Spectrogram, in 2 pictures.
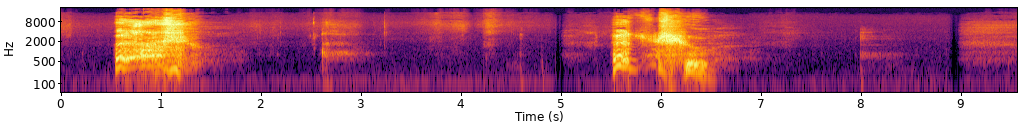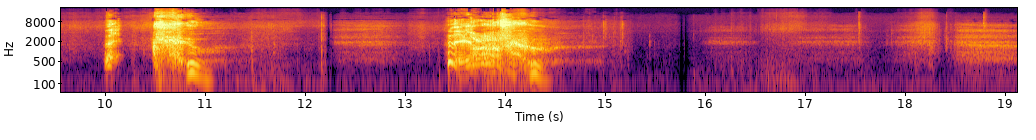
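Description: Four loud separate sneezes, each with a sharp explosive burst, spaced apart with quiet gaps and faint breathing.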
